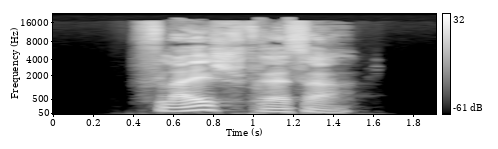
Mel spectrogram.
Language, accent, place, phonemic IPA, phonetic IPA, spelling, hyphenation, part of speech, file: German, Germany, Berlin, /ˈflaɪ̯ʃˌfrɛsər/, [ˈflaɪ̯ʃˌfʁɛ.sɐ], Fleischfresser, Fleisch‧fres‧ser, noun, De-Fleischfresser.ogg
- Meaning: 1. carnivore (meat-eating animal) 2. synonym of Fleischesser (“meateater, person who eats meat”) 3. Capernaite (one who believes that the Eucharist is truly the Body of Christ)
